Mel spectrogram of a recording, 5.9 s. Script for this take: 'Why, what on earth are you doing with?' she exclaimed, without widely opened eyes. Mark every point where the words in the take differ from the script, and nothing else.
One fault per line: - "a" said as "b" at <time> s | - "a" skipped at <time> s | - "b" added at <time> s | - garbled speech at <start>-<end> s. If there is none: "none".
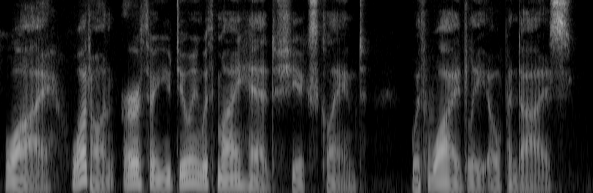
- "my head" added at 2.2 s
- "without" said as "with" at 4.1 s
